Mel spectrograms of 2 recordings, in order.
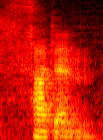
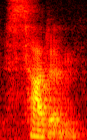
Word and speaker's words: sudden: Sudden. Wieder wird das U wie ein A ausgesprochen und das S sehr scharf wie ein SZ. Sudden.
